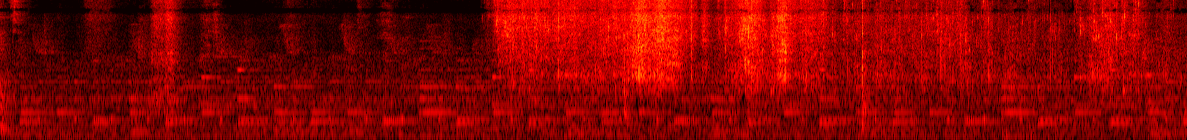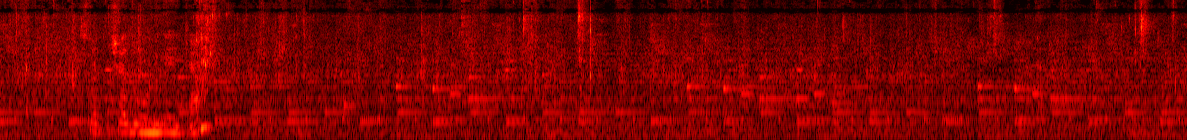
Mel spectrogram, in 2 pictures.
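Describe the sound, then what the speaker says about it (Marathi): Black urad dal and moong dal are rinsed in water in a home kitchen, giving faint, intermittent sloshing and dripping with a few louder splashy bursts, quiet and close. "धुवून घ्यायच्या पाण्याने स्वच्छ"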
